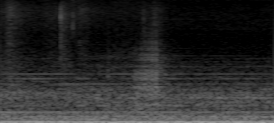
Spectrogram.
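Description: A short creak about a second in, over a steady low hum.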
